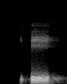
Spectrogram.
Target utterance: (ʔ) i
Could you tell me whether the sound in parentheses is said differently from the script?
no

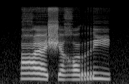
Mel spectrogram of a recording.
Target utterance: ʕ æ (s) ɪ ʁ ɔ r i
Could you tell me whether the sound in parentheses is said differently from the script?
yes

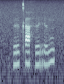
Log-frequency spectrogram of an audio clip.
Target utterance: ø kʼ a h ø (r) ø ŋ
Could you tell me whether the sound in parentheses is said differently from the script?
no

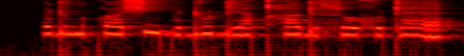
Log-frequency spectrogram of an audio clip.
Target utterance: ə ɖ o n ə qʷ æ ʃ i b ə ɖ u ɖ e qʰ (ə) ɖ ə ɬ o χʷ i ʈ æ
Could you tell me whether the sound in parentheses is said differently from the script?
yes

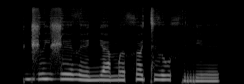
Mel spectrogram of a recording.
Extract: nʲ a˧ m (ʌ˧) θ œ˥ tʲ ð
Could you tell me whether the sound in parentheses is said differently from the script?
yes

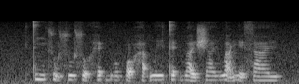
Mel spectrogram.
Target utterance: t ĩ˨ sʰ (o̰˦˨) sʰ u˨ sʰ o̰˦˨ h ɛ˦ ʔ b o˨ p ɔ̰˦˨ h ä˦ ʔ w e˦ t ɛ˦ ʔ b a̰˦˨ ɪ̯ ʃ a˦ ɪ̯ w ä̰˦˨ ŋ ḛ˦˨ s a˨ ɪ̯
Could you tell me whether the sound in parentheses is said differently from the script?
yes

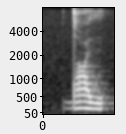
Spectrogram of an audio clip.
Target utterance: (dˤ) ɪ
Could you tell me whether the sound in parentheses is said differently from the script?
no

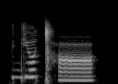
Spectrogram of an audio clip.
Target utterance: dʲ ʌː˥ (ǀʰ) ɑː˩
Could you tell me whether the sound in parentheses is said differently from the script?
no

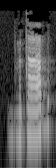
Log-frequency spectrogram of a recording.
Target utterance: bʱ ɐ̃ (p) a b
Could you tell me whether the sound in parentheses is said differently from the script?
yes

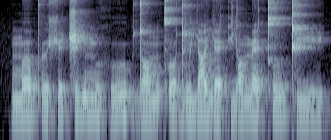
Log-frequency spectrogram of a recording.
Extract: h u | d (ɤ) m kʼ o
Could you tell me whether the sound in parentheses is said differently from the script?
yes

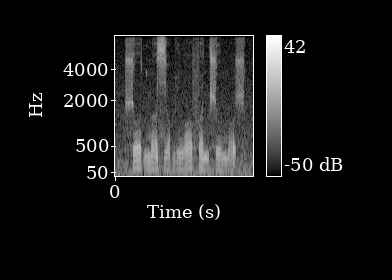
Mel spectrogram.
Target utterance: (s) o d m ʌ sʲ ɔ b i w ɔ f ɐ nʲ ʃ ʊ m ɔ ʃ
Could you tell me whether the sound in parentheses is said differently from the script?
yes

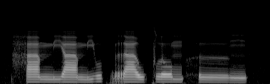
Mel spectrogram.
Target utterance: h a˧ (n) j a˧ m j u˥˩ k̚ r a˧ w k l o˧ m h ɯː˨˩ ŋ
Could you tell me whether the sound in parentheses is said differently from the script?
yes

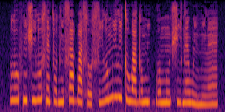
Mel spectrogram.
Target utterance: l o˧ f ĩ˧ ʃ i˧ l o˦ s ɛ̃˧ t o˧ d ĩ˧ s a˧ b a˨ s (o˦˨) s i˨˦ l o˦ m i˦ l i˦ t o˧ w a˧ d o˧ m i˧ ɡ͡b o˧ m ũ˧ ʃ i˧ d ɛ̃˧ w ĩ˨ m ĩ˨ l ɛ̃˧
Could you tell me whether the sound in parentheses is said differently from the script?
yes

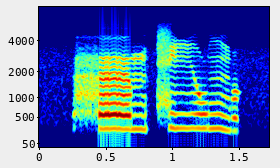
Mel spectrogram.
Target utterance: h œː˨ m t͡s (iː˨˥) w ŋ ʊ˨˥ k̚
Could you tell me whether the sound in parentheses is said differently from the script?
yes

